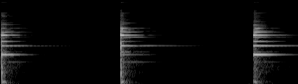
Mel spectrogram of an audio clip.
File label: anvil; ambient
